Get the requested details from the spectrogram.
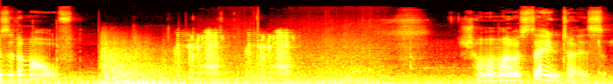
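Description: A heavy metal door slides open with a low rumble.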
